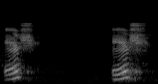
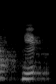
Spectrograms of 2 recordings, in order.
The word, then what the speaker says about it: H: ตัว H นะ คะ ลง ท้าย ด้วย ชา นะ ลูก สะเอว อ่าน ช้า ๆ ว่า H H H นะ คะ เรา จะ ไม่ ออก เสียง ว่า เฮ็ด นะ ลูก เฮ็ด ผิด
